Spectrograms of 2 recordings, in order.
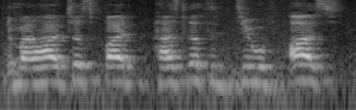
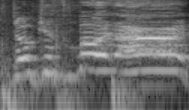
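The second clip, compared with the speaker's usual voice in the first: loud, high, slow outburst; exasperated shout; 9 semitones higher, 8 dB louder than usual. Acted. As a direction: blow up and yell it at her. Official loses temper.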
